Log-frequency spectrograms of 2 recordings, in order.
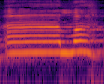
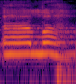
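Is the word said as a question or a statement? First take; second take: question; statement. First: It is said as a question. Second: It is said as a firm statement. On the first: Asks the other to confirm it by God. "رجع سأله بهمزة الاستفهام" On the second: Affirms it by God. "هذه الهمزة همزة إقرار إخبار"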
